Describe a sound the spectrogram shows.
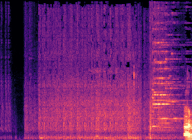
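A rapid burst of gunfire rings out.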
